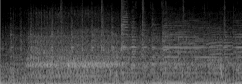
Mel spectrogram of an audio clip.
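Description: A Royal Enfield Himalayan single-cylinder motorcycle engine is ridden on throttle along the Trans American Trail, a steady close engine drone with rising and falling revs as it pulls through the ride.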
